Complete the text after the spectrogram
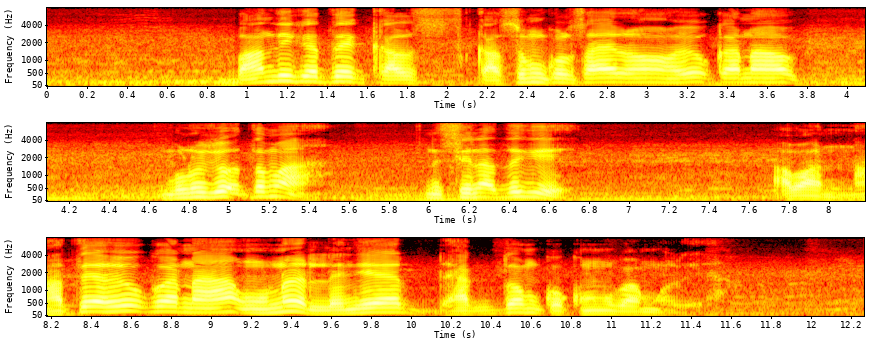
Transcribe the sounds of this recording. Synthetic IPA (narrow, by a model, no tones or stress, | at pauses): band̪ikat̪̬ɛ | kasumkɔlsajɾɔhɔ̃hɔjɔʔkana | buɽ̃ud͡ʒɔʔt̪ama̰ | nisinaʔt̪əɡi | a̰bana̰t̪ɛʔhɔjɔʔkanaunəlɛ̃ɲd͡ʒɛɾɛk̚d̪ɔmkɔkʰɔŋbaŋa̰ɡɛ̰ja̰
